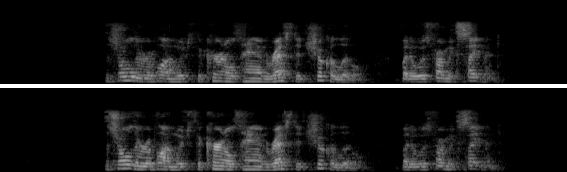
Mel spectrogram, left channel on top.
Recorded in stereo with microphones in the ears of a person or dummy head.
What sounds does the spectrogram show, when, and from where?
1.1 s a man speaking: 70° right (ahead or behind), 2.0 m; by 5.0 s 65° left (ahead or behind), 3 m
